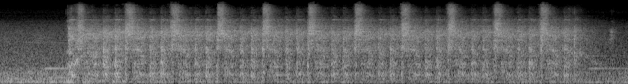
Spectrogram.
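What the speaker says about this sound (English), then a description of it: "now it wants me to crank the engine" An engine cranks over on its starter during a relative compression test with the throttle held wide open, giving a steady, rhythmic chug of compression pulses that is close and loud, with no talking.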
